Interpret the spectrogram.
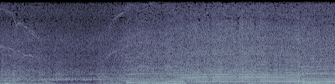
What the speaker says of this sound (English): We've got the engine glitch.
